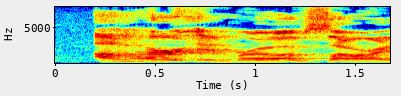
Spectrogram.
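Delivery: breaking up with laughter mid-sentence. Apologizing to viewers before telling a story, laughing while talking. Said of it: "I'm laughing because".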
